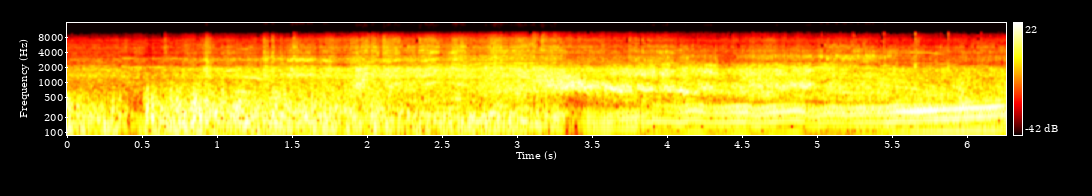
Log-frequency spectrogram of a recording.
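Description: A second rally car engine roars close by and revs up.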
